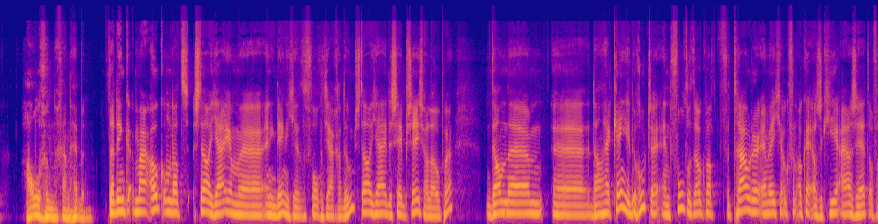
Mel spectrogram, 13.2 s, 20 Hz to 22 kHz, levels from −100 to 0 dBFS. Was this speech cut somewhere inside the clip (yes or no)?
no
